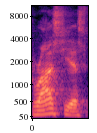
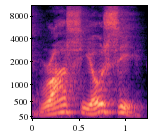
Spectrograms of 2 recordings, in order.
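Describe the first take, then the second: First: The surname ends like Spanish 'gracias'. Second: The surname ends with an 'osi' sound. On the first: The speaker calls it wrong. "you were pronouncing it Gracias" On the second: The speaker calls it right. "but it's Graciosi"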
